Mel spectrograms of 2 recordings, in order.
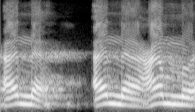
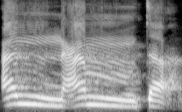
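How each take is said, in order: First: The n sound is repeated before the word. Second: The n sound is said only once. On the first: The speaker calls it wrong. "ये न जो दोबारा निकल रहा है ना, ये नहीं निकलना चाहिए" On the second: The speaker calls it right. "जब मैंने अन्अमता पढ़ा तो नून की आवाज, मीम की आवाज दोबारा निकली? नहीं निकली"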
